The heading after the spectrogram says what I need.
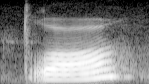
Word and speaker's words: ط: تلفظ ادا کریں گے۔ تا، طا، طا تھوڑا موٹا ہے لیکن تا باریک ہے، لیکن ہم آواز ہیں،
